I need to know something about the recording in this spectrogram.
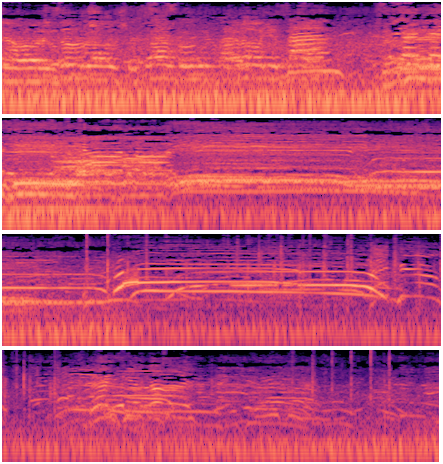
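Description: A crowd of men and women cheers and shouts loudly nearby outdoors.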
